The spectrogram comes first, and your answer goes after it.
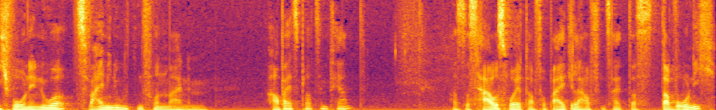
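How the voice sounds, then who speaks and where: A man's dark, mellow, somewhat breathy voice, fairly low in pitch with ordinary pitch variation, at a moderate pace with long, frequent pauses. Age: 40s. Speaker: programmer and system administrator. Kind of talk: casual interview.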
